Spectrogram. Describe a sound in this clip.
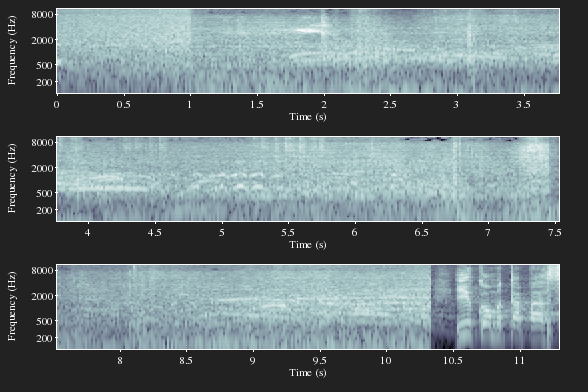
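An explosion booms and rumbles deeply.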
